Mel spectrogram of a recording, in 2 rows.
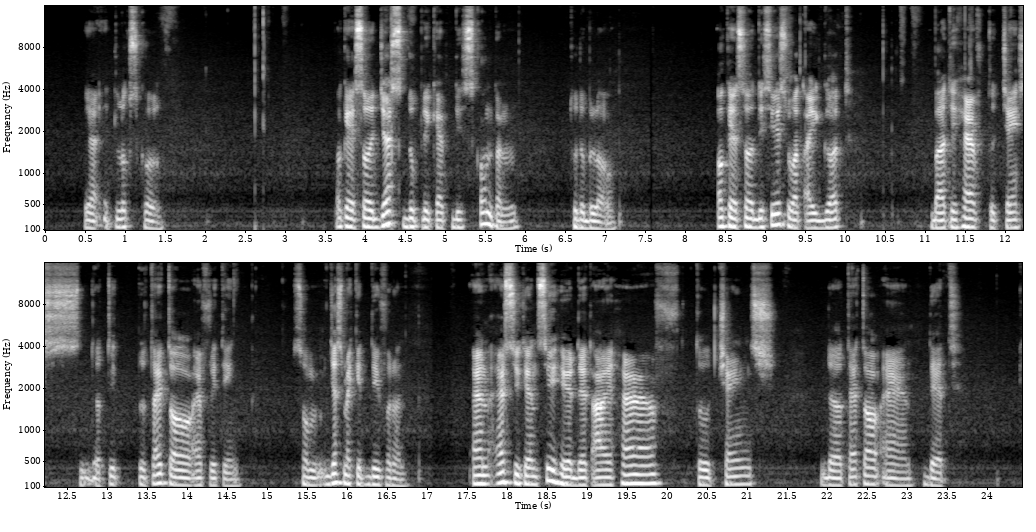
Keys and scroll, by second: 2.4 super+=, 3.3 super+s, 4.1 super+-, 9.1 super+=, 10.3 super+-, 11.2 super+=, 14.4 ↻, 16.7 shift+super+2, 24.0 super+s.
